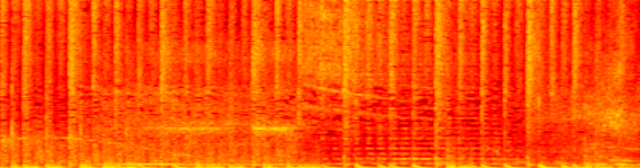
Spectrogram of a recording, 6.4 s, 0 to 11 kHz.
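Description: A 2009 Kawasaki ZX10R sport bike engine revs hard on a race track, loud and close, with rapid gear changes and rising, falling revs in a steady aggressive rhythm, tire noise underneath.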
